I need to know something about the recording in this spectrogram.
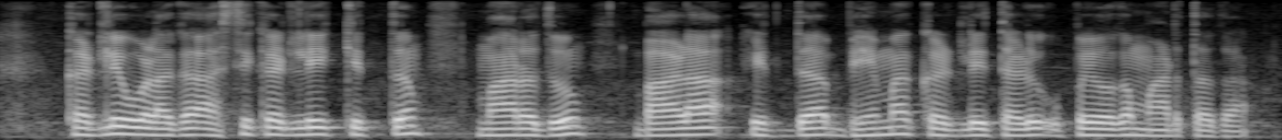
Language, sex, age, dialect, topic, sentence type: Kannada, male, 18-24, Dharwad Kannada, agriculture, statement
